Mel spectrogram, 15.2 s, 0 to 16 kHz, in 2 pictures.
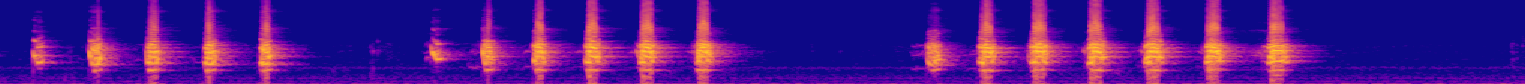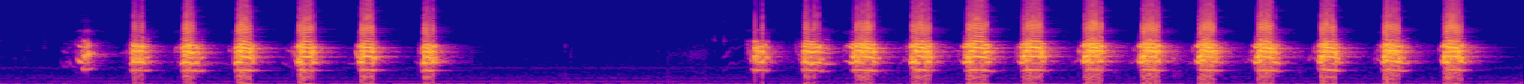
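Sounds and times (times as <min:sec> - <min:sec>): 
turkey smackdown yelps: 0:00.2 - 0:01.5, 0:02.2 - 0:03.7, 0:04.6 - 0:06.6, 0:08.0 - 0:10.0, 0:11.3 - 0:15.2.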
